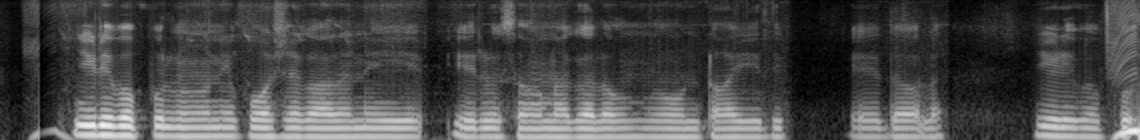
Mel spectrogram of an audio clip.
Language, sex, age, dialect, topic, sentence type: Telugu, male, 18-24, Southern, agriculture, statement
